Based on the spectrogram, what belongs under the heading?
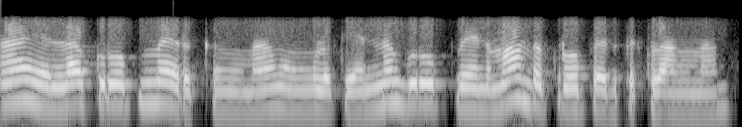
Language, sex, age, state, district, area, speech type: Tamil, female, 45-60, Tamil Nadu, Erode, rural, conversation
